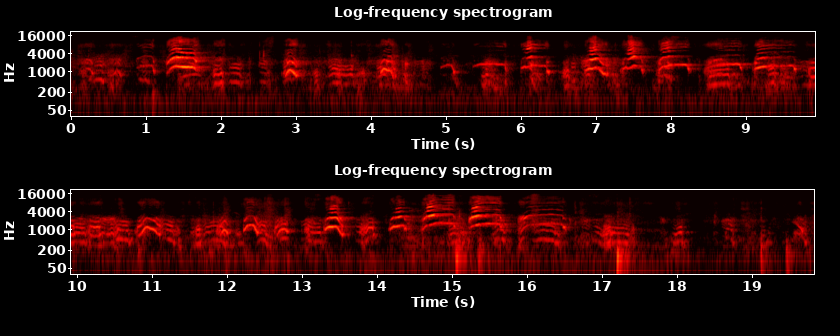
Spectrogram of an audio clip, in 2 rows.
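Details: A kennel litter of Rhodesian Ridgeback puppies born 8 June 2019, giving a long stretch of dense overlapping whimpers, squeals and short yelps, high and wavering, several pups calling nearly continuously.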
